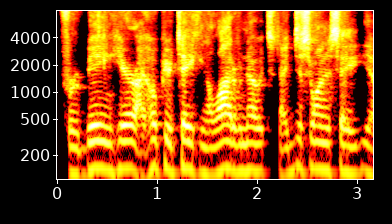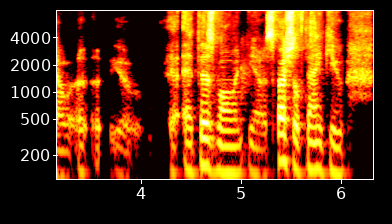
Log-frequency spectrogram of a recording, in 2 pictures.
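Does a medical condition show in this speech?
No.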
